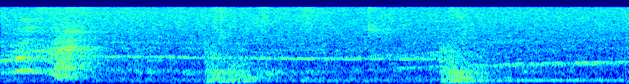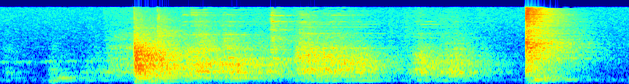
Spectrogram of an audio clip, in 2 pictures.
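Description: Wooden spoons stirring and knocking against plastic mixing bowls while glue is squeezed in, with a few faint knocks at first, a louder stretch of noisy clatter about four seconds in, and a sharp knock just before the end.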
